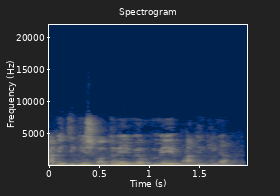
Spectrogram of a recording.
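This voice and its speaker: A man playing excitable, stubborn village men in a comic puppet show, repetitive and insistent. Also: high voice, very fast, highs cut off, a little hiss or hum, lightly acted. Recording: roomy, distant pickup with music.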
